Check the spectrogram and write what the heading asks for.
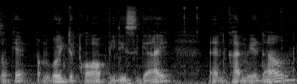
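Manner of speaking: usual speaking voice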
